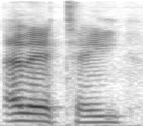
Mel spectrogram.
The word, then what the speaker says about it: Latvija: They spell it as Latvija because that's how they say Latvia in Latvia.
